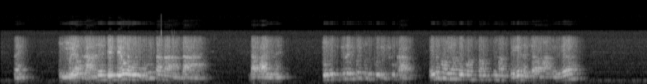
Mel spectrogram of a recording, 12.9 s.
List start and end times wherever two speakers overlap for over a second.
1.4-3.0

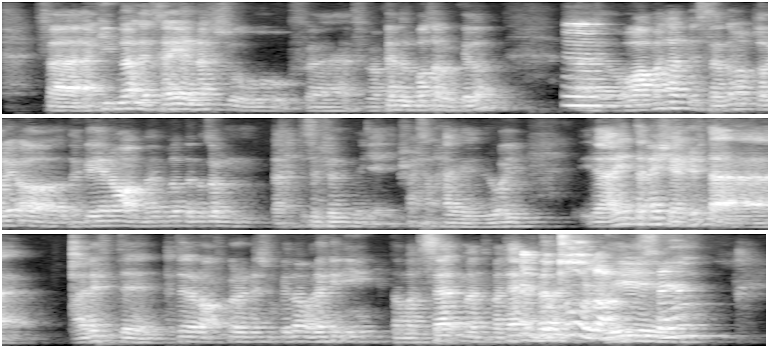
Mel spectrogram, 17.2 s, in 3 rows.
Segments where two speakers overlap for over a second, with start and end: 15.4-16.6

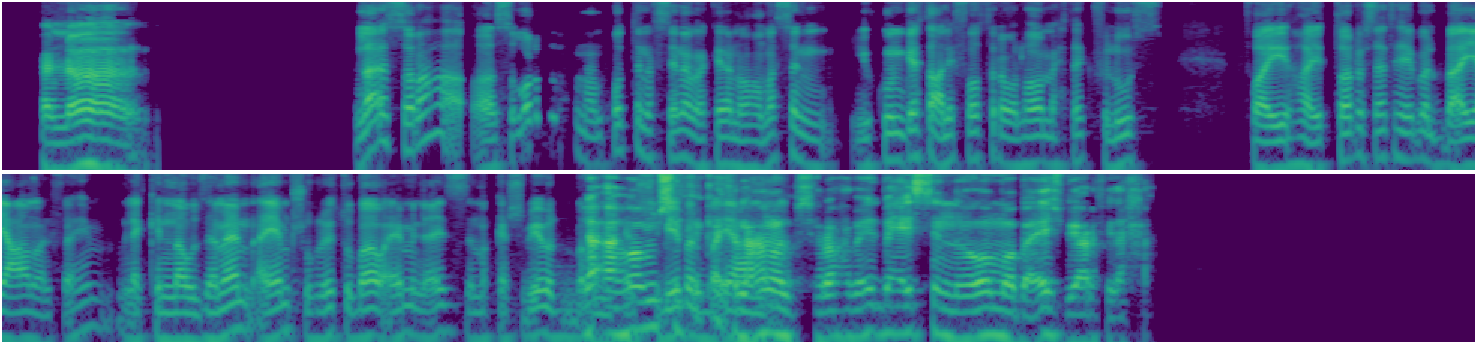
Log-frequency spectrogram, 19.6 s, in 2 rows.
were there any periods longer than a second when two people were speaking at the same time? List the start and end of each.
13.7-15.0

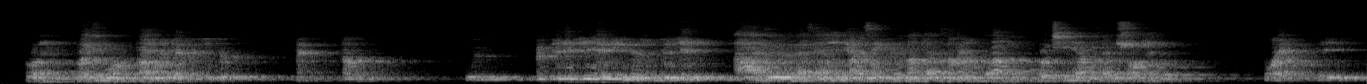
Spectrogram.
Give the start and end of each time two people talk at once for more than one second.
7.5-9.8

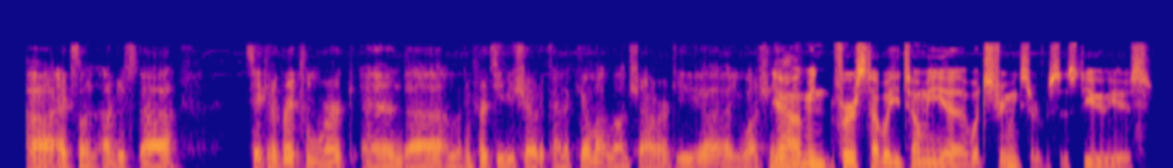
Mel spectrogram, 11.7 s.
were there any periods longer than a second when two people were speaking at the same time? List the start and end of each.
none

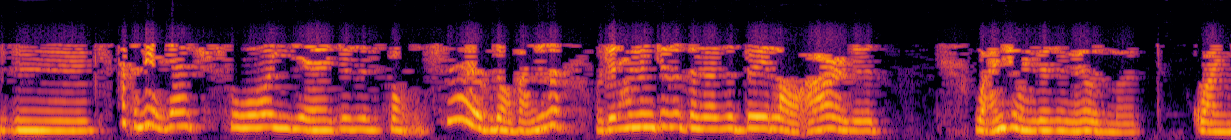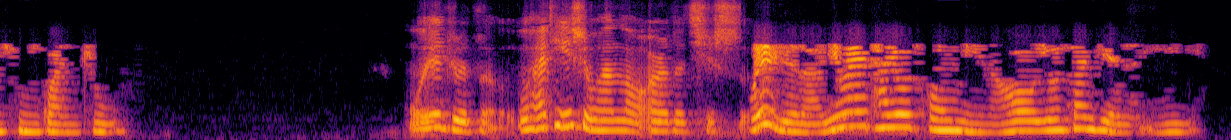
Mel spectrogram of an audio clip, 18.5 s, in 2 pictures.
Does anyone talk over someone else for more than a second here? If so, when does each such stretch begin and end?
none

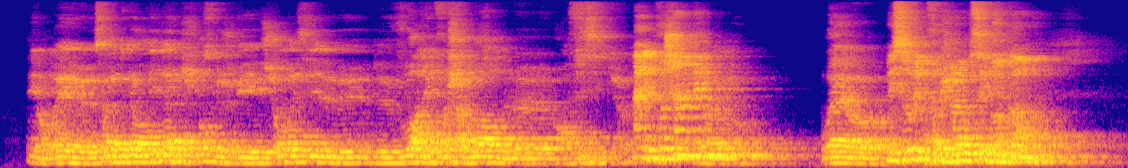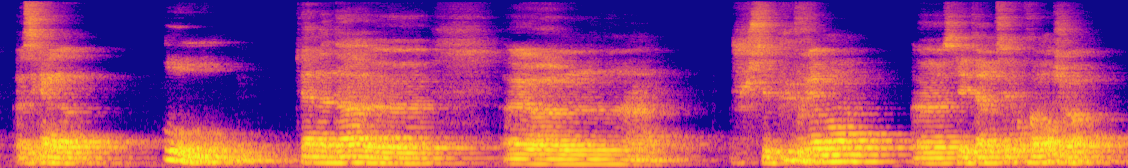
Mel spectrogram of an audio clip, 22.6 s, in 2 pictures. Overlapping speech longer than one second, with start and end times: 8.8-10.2

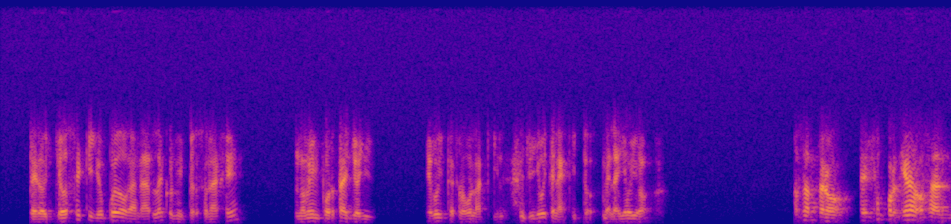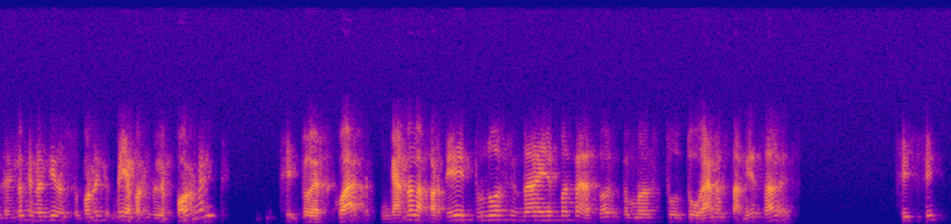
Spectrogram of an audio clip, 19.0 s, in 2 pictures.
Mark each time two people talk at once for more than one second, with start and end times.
none

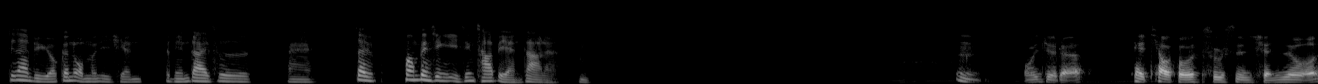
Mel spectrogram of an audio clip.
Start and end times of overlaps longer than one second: none

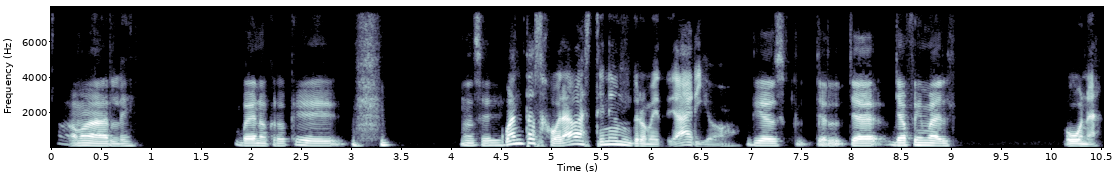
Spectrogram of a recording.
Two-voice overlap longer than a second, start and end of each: none

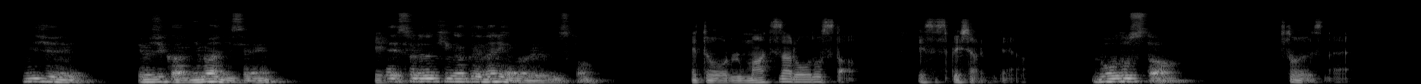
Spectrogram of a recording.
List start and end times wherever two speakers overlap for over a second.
none

